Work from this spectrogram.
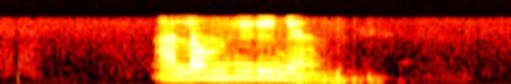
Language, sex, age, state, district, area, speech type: Santali, female, 30-45, Jharkhand, Seraikela Kharsawan, rural, conversation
